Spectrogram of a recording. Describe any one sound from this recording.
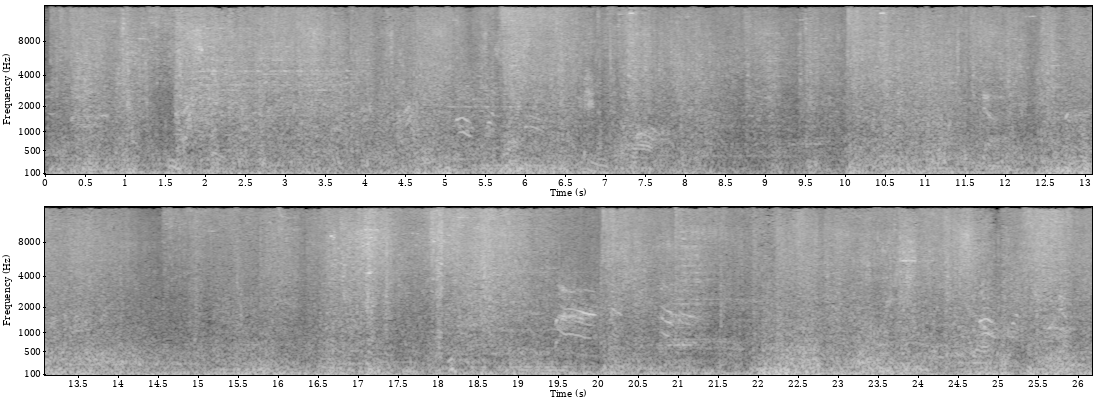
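Swords slash and clang in quick bursts.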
